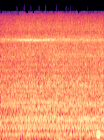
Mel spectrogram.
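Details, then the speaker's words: DJI Mavic Pro hovering with three damaged propellers: a steady high buzzing with a slightly rough, wavering tone as the motors correct. The drone is a little wobbly and the props sound uneven. "It's a little bit wobbly, and I can hear it. Its propellers sound uneven, like it's, you know, clearly."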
